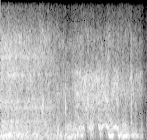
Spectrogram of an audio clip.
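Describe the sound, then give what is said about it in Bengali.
Horse neighing as a horse-drawn carriage arrives, a loud wavering whinny that runs almost unbroken for about two seconds, with rapid pitch wobbles and no voices. “ঘোড়ার গাড়িতে এমনই সব কথা বলতে বলতে গন্তব্যস্থল সিভার্সে Mrs Saint ক্লেয়ারের বাড়িতে পৌঁছে গেলেন।”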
